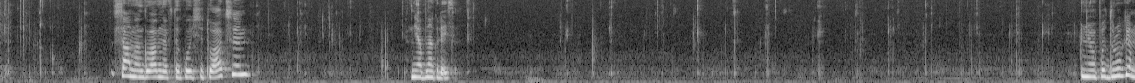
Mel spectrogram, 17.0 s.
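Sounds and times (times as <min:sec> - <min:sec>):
chewing with wet mouth clicks: 0:00.0 - 0:01.4, 0:03.7 - 0:06.2, 0:06.9 - 0:07.4, 0:08.3 - 0:16.5.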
